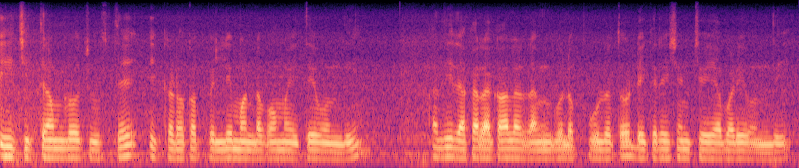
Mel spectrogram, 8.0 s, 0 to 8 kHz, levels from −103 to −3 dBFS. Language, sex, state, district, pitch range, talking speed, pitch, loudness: Telugu, male, Telangana, Mahabubabad, 115-120 Hz, 120 wpm, 115 Hz, -17 LUFS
